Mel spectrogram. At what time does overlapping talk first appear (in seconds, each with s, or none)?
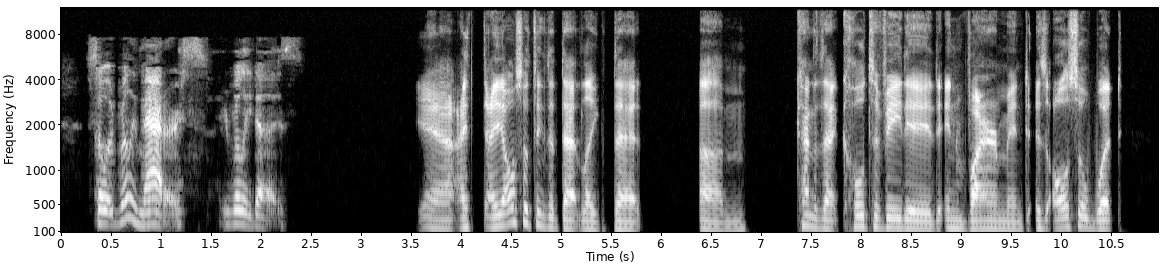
none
